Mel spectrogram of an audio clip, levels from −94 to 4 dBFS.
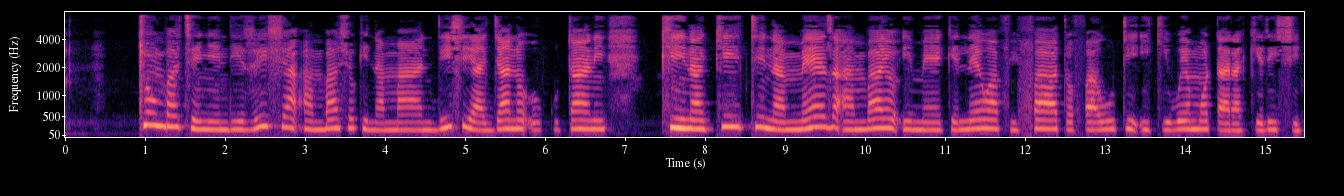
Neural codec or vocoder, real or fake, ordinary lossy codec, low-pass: none; real; MP3, 32 kbps; 7.2 kHz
